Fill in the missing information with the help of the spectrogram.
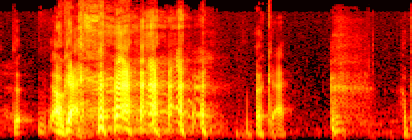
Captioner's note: laughter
